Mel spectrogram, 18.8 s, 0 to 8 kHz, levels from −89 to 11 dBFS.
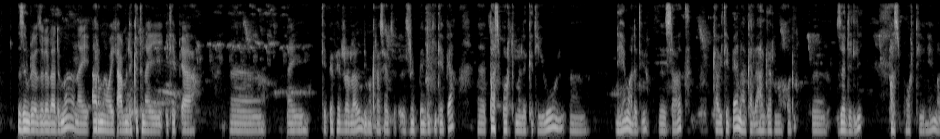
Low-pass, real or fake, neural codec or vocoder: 7.2 kHz; real; none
